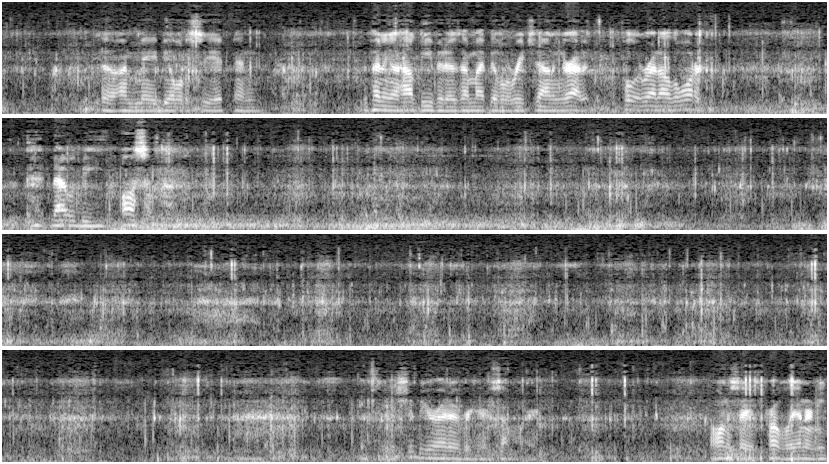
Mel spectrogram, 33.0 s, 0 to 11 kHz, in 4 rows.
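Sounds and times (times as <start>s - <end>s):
kayak paddling: 0.0s - 33.0s
water noise: 0.0s - 33.0s
wind buffeting microphone: 5.9s - 19.9s.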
